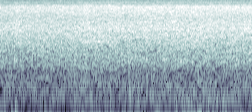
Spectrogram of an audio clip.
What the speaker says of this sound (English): now this sounds like we're at the waterfall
